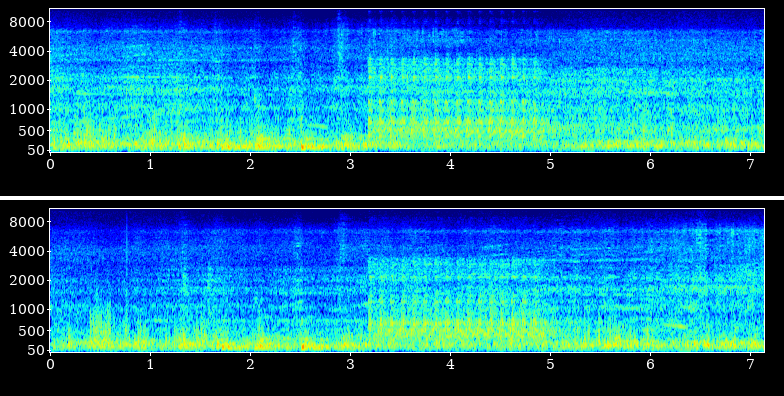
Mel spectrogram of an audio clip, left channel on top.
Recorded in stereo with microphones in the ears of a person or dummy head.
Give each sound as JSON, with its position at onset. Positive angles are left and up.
{"t": 1.3, "sound": "running footsteps", "side_deg": 25, "distance_m": 4.0}
{"t": 3.2, "sound": "a gunshot", "side_deg": 25, "distance_m": 2.0}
